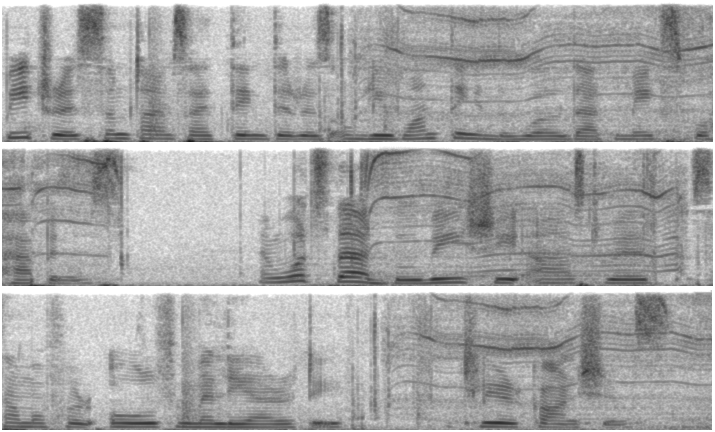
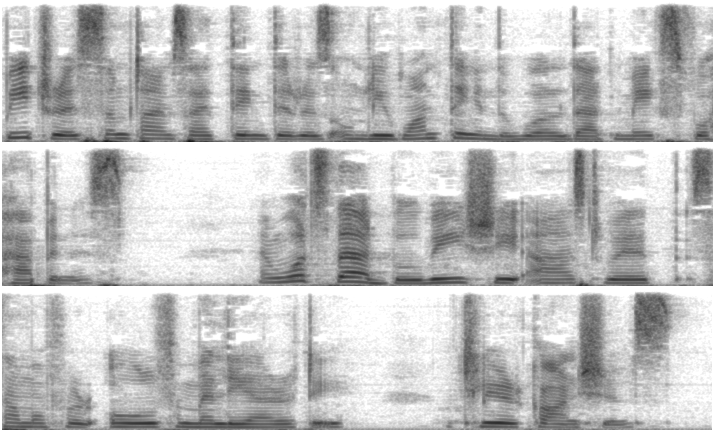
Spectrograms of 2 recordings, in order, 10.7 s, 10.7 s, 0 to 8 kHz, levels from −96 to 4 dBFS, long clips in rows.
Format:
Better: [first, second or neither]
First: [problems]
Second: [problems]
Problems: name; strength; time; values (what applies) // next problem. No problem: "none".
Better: second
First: background sound (Engine); 9 dB below the speech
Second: none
